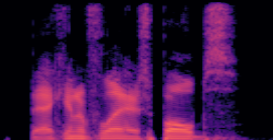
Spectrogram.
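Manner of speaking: usual speaking voice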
